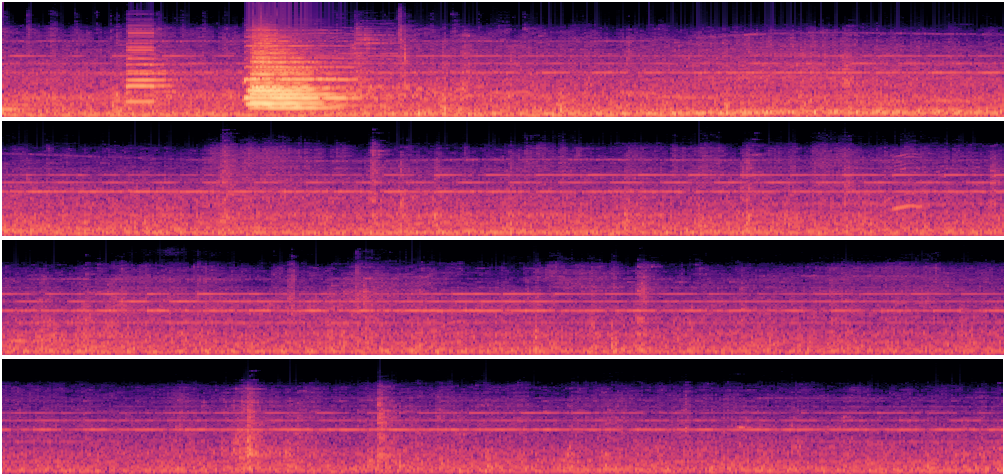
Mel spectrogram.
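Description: Freight train of gondola cars rolling through a grade crossing, wheels clacking on the rails, while the crossing's electronic warning bell rings steadily. About a second in a horn gives a short toot, then a louder, longer blast a second later.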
